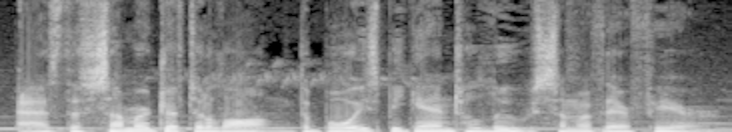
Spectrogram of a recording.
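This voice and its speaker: Steady male children's story narrator. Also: medium pitch, normal speed. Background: background music.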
